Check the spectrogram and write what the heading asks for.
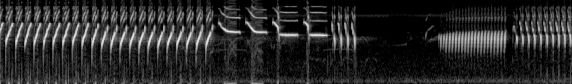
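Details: Canary long song with chirps and rolls, a lure for encouraging other canaries to sing; a rapid sweeping roll, a few separated sharp chirps, a pause, a flat buzzy trill, then the roll resumes.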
